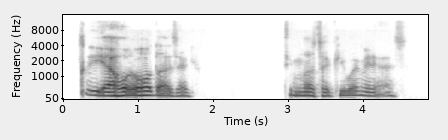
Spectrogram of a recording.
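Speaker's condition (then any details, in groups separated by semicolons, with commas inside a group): Multiple sclerosis; voice strong, speaks rather than writes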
